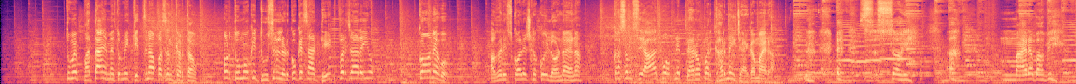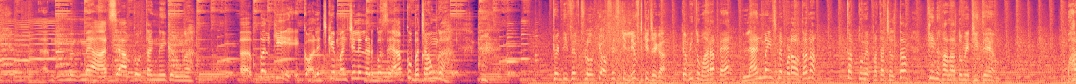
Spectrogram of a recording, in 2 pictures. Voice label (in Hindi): Hindi Audiodrama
